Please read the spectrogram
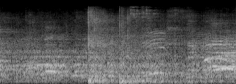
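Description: Volleyball rally in a sports hall: a single sharp hit of the ball a little before halfway through, over a steady background of voices.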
